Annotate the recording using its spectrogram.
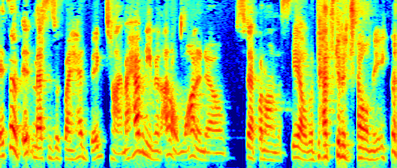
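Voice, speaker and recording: A woman's somewhat breathy, medium-pitched voice at a very fast pace, lively in intonation and with hardly any pauses. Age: 30s. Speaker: fitness guest, mother. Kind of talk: casual chat.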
